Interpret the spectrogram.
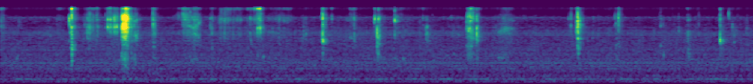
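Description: Close-up chewing and slurping of juicy pineapple and melon: scattered short wet clicks and crunches, the loudest about a second and a half in, over a steady low hum.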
